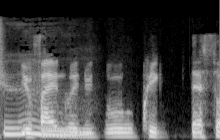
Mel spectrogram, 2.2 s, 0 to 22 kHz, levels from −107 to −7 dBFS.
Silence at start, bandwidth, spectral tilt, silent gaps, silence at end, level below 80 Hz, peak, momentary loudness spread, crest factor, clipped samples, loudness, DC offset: 0 s; 11 kHz; -7.5 dB/octave; none; 0 s; -66 dBFS; -6 dBFS; 7 LU; 16 dB; under 0.1%; -24 LUFS; under 0.1%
